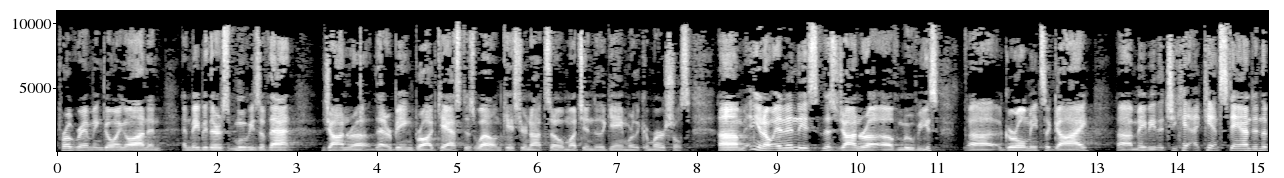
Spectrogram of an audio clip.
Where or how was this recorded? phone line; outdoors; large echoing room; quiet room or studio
large echoing room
